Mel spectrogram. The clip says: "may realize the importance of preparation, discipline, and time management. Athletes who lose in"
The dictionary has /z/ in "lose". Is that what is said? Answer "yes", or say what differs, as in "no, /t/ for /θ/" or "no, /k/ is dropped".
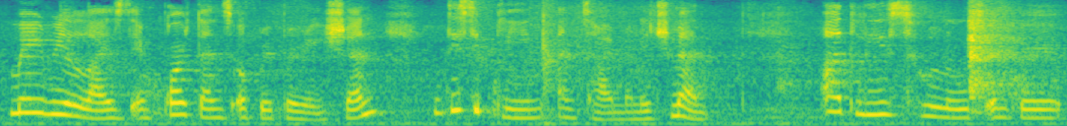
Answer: no, /s/ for /z/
